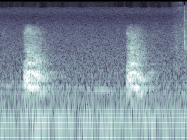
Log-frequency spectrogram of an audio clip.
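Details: Child with croup: two short, harsh, seal-like barking coughs; croup is inflammation of the larynx and subglottic airway causing a barking cough and inspiratory stridor.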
